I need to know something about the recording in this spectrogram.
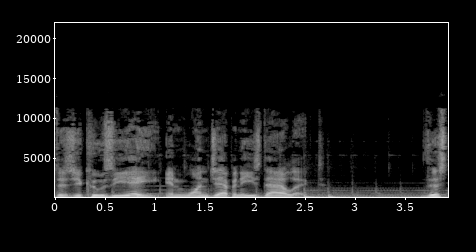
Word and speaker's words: yakuza: consisted of three cards eight nine and three pronounced as yakuzi in one Japanese dialect this term would later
